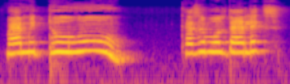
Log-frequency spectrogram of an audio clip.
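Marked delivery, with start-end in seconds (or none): 0.1-1.4 "मैं मिठू हूँ" spoken slowly, lean on "Mithu"; slow and clear, leaning on "Mithu", for the bird to copy; slow demo line. Shown as a demonstration. Owner modelling a phrase for the parrot, slow, stressing "Mithu". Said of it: "बोलो तो".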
